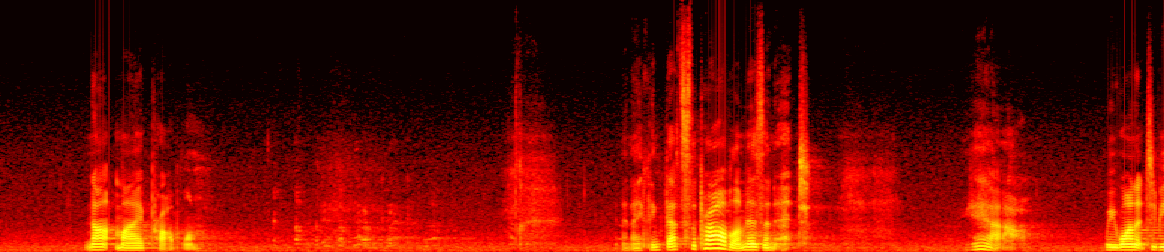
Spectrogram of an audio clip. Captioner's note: congregants laugh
